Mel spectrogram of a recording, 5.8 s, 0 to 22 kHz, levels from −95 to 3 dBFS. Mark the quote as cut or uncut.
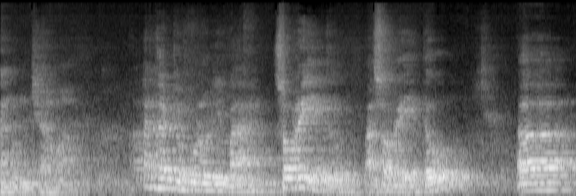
cut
